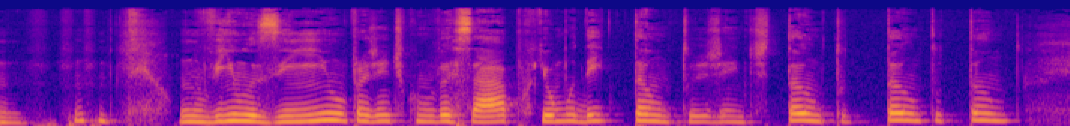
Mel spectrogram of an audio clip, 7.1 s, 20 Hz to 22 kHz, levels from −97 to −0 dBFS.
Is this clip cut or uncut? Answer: cut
